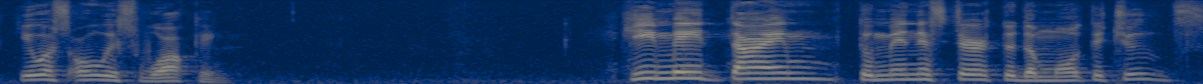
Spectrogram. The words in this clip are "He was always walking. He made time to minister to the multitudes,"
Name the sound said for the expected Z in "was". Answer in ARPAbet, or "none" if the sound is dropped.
S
